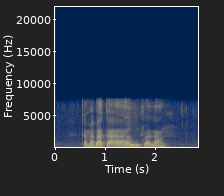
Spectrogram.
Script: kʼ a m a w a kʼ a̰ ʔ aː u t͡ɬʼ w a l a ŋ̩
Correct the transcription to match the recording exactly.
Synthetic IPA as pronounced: kʼ a m a b a kʼ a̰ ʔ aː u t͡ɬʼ w a l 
